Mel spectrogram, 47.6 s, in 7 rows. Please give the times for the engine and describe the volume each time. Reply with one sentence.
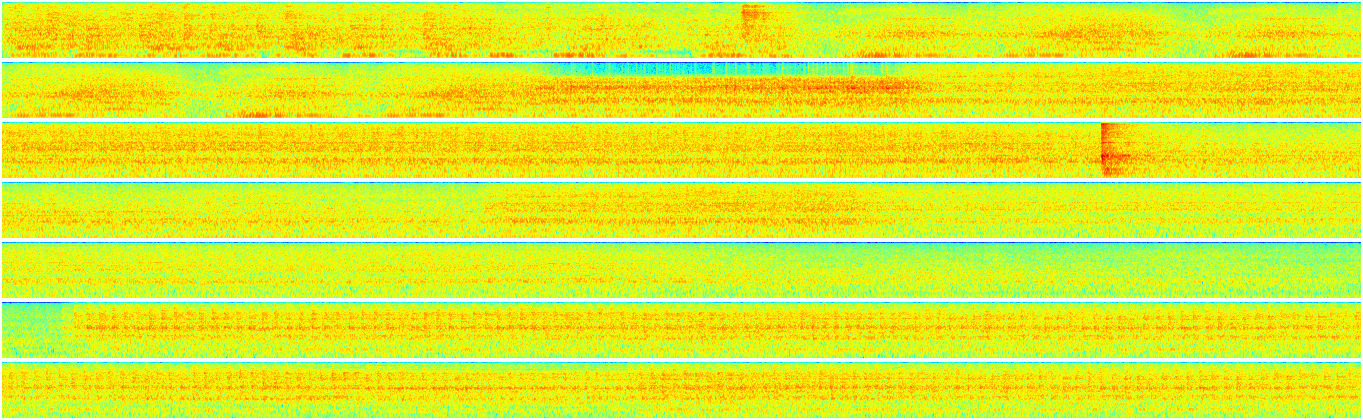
The engine can be heard from 0.0 to 47.5 s, getting quieter.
